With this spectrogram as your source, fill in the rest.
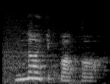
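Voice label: "nagypapa", Hungarian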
